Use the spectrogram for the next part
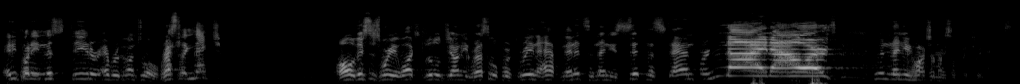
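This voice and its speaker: High, bright-voiced rambling male comedian. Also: expressive, fast. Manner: rambling storyteller with stammering restarts. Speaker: stand-up comedian. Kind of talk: stand-up comedy routine. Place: theater stage.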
